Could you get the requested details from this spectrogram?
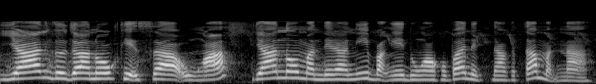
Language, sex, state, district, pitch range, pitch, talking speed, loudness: Garo, female, Meghalaya, South Garo Hills, 215-270 Hz, 235 Hz, 120 wpm, -16 LUFS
